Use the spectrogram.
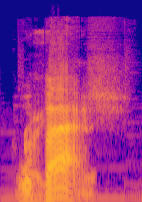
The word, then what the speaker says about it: Wabash: Did I say it right? Wabash. Wabash. Wabash. Bash. Yeah. Oh my God. Like Basham. Wabash. We're gonna Like bash.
